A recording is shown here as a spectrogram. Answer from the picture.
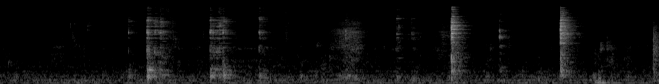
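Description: Metal forks clinking and scraping against dinner plates of noodles: a scatter of short, sharp clinks, the two loudest near the end.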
